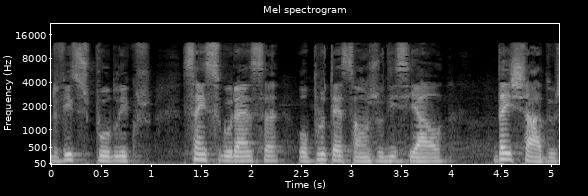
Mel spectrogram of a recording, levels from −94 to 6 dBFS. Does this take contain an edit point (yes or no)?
no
